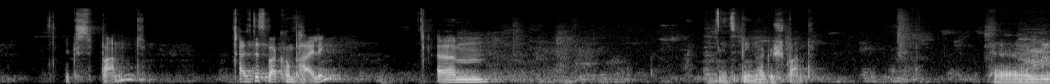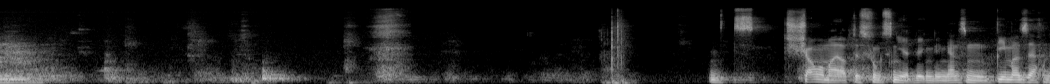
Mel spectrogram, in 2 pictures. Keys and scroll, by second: 16.8 alt+`.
